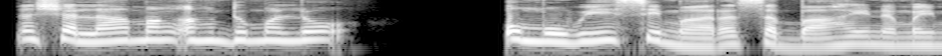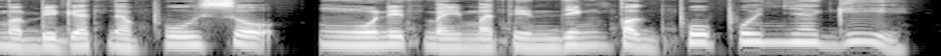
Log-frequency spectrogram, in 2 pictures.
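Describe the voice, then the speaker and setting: A woman narrates a dramatic story from a script in a Filipino accent. Her voice sits on the low side for a woman. The recording is close and dry, with little sense of a room around her. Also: a little mellow, no room sound.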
